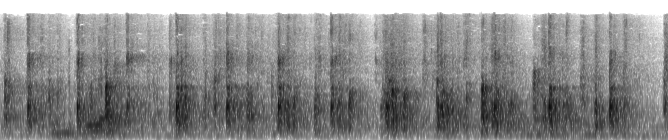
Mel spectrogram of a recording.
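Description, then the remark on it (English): An audience applauds: many hands clapping in a dense, steady burst that fills the whole moment, lively, with no voices rising above it. “But I think we all, a round of applause.”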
